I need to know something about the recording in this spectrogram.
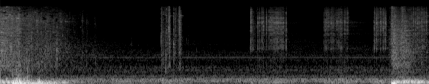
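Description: Heavy metal footsteps clank.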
